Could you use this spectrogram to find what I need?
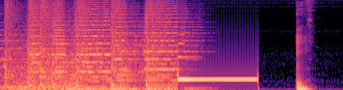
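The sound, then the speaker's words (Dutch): A single steady telephone line tone of about one second sounds as a call is placed, following loud music and then stopping abruptly, with one brief sharp noise after it. “Er wordt nu gebeld.”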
